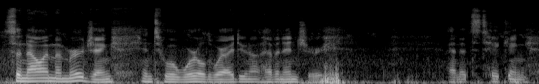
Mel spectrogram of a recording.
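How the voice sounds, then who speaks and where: A man talking casually to his vlog in a reflective, halting way, often repeating phrases as he works through his thoughts. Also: medium pitch, level tone, a little mellow, slight background noise. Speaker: vlogger. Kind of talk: casual personal vlog monologue.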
